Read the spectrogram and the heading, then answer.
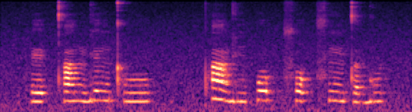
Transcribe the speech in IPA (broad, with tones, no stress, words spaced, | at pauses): he˨ʔ t̪ʰã˧nɡe˥˧ŋt̪ʰu˧ | pʰã˥˧ɡi˨˩po˦ʔ t͡sʰo˦ʔt͡sʰĩ˥˧ t̪ə˧ɡu˦t̚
